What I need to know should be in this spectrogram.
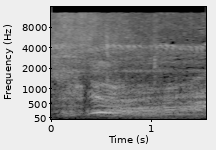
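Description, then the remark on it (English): A lion lets out a single deep, loud roar that swells quickly and trails off into a rumbling growl, powerful, with no voices present. “He threw his head back, showing his sharp teeth, and roared very loudly. Then he roared again.”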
